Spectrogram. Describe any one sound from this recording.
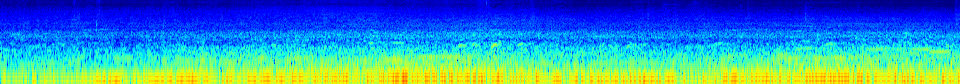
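People chatter in a busy street nearby.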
